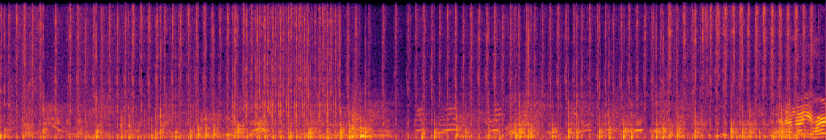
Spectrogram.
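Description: Paintball markers fire in rapid, steady bursts nearby.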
